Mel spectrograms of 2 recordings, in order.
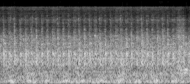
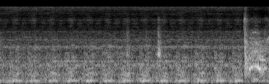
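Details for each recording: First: Isuzu 4HL1 diesel after replacing dirty part with new one and cleaning crank sensor: steady, even idle with faint chug, no misses or knocks; now starts and runs cleanly, earlier hard start and rough running fixed. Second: Isuzu 4HL1 diesel, hard starting, after cleaning a sensor and replacing the fuel pump: uneven starter chugging for about five seconds without firing; still long cranking, next step scan.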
